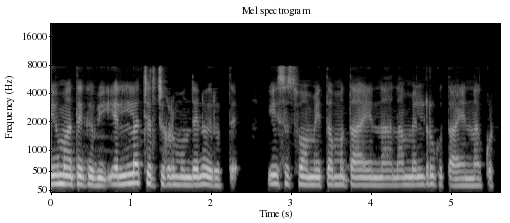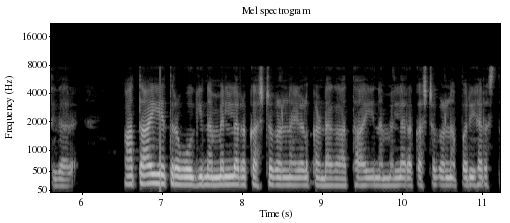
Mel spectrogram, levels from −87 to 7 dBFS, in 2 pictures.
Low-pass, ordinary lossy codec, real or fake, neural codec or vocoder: none; none; real; none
